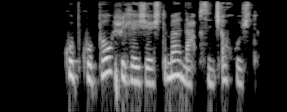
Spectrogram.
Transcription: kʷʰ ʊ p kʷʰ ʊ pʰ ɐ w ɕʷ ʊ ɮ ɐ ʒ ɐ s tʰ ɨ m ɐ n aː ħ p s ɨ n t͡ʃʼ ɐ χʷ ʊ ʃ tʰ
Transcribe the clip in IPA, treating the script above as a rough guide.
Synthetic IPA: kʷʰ ʊ p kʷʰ ʊ pʰ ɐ w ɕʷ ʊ ɮ ɐ ʒ ɐ ʃ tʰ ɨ m ɐ n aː ħ p s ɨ n t͡ʃʼ ɐ χʷ ʊ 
